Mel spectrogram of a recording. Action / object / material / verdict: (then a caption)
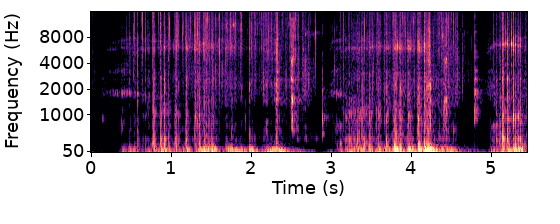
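scrape / bar of soap cut with a metal blade / soap / none. A metal blade carves into a solid pink bar of soap, making dense, crunchy shaving and crackling sounds with a deep low thud underneath and bright crisp detail on top. The scraping runs in bursts, with brief pauses near the three-second mark and again just before the end.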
